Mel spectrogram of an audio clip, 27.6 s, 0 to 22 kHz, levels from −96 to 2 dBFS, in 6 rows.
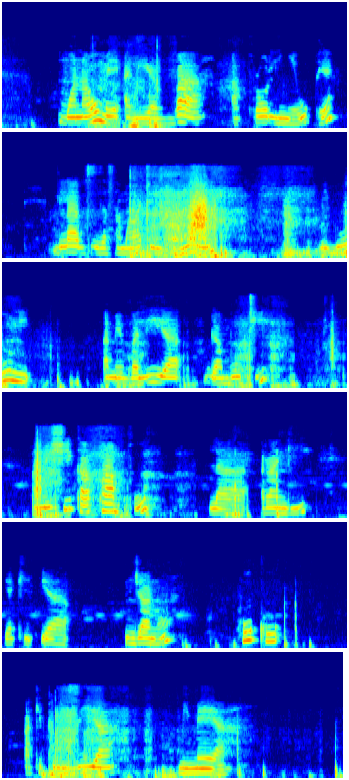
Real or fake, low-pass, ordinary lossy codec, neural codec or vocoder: real; 7.2 kHz; MP3, 32 kbps; none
